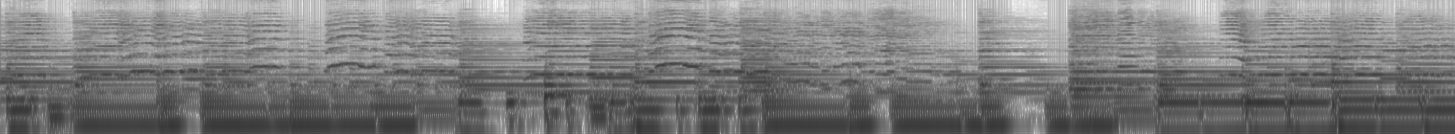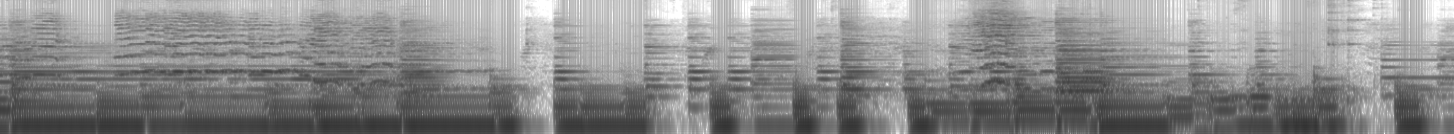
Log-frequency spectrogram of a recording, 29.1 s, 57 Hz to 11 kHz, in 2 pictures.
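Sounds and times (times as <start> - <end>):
short choppy notes: 0.0 - 20.3
sustained instrumental melody: 0.0 - 20.8, 21.7 - 27.6
heavy bass line: 0.0 - 29.0.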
